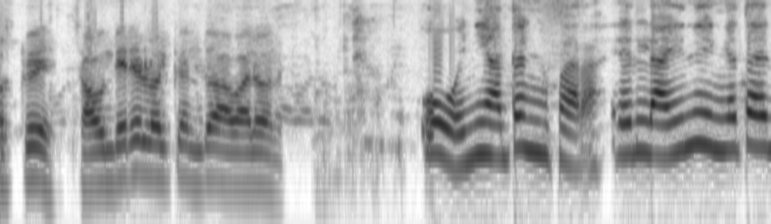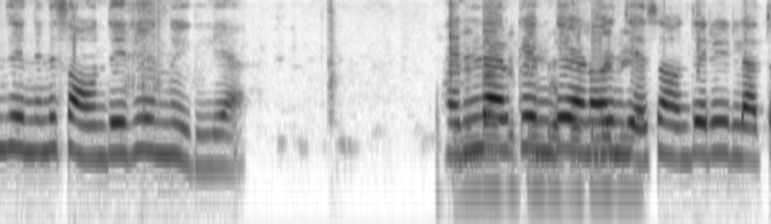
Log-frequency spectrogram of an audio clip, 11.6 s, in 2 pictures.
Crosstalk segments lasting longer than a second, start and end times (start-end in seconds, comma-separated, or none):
9.2-10.5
